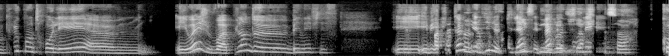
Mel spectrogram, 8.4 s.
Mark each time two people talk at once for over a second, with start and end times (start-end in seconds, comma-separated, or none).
5.0-7.4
